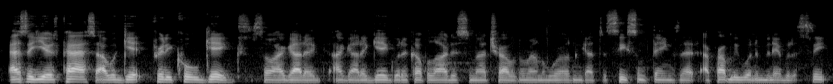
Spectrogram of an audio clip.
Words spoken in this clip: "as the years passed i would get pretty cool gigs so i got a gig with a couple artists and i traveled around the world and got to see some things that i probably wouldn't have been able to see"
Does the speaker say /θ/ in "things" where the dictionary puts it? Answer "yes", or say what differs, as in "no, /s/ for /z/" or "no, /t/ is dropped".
yes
